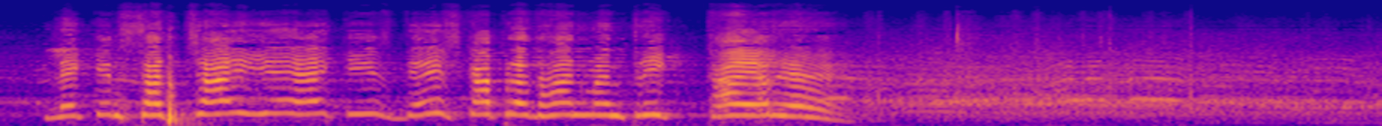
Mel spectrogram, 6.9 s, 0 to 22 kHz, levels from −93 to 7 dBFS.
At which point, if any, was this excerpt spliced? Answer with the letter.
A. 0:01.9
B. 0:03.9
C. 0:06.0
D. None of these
C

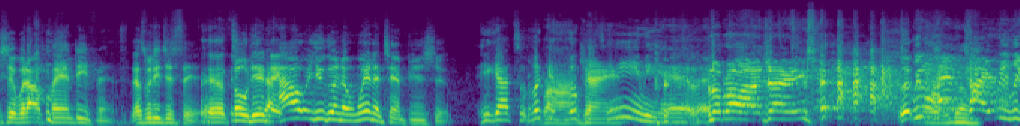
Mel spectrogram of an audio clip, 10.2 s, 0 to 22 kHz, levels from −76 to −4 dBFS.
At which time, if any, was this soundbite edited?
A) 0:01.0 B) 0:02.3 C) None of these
B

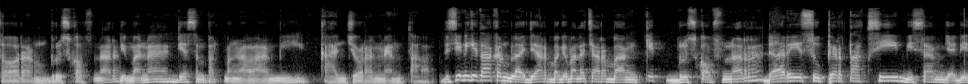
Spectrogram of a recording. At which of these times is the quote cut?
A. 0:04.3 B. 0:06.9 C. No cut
A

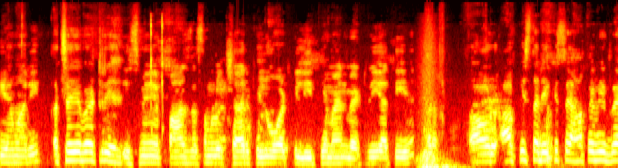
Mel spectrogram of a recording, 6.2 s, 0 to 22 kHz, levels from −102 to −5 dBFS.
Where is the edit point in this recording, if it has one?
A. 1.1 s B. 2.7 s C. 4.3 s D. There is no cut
C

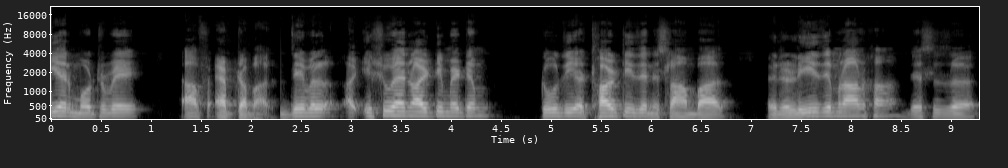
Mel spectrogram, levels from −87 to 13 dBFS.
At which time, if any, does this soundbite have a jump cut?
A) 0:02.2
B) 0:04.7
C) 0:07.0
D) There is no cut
A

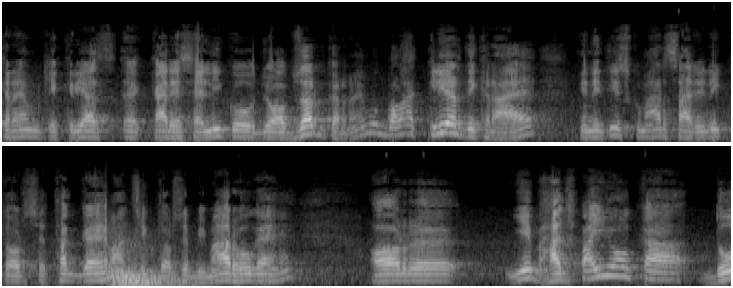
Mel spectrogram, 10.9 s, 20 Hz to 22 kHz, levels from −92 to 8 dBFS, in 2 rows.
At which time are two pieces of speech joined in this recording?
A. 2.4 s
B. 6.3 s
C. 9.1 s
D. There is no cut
B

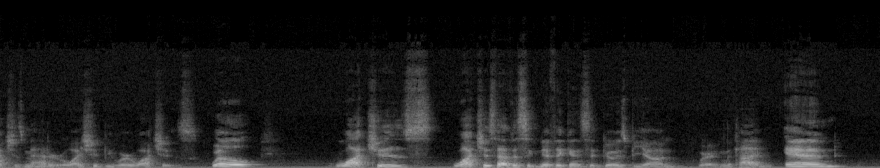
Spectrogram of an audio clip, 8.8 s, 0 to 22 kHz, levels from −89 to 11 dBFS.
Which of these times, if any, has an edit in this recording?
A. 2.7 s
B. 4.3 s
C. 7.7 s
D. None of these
C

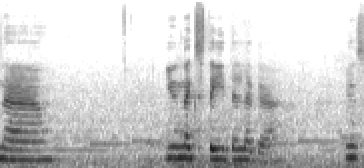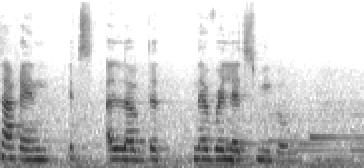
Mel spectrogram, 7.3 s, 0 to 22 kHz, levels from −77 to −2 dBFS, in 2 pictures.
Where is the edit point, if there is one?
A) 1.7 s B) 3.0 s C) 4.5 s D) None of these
D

